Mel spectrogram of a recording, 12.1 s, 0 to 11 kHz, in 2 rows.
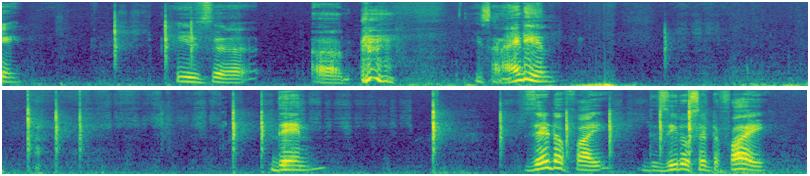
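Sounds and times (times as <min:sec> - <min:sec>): chalk tapping on a chalkboard: 0:00.8 - 0:01.6, 0:04.9 - 0:05.4, 0:06.2 - 0:11.6.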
